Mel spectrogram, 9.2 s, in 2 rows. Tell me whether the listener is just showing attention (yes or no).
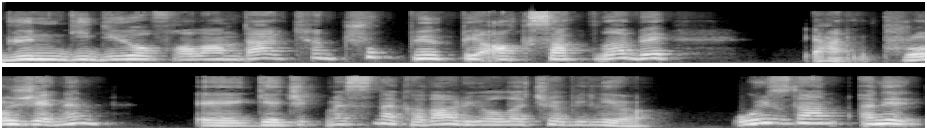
yes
